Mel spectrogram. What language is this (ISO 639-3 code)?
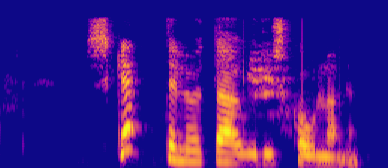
isl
